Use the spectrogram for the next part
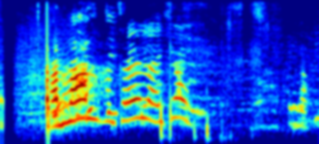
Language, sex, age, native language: Icelandic, female, 10, Icelandic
